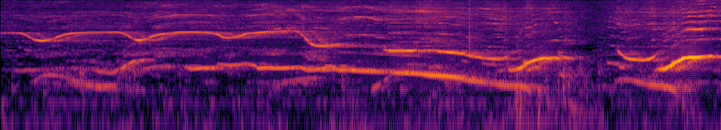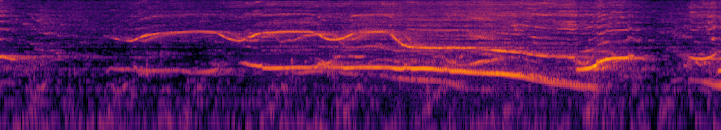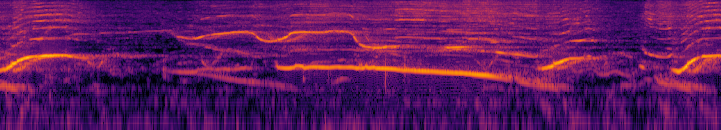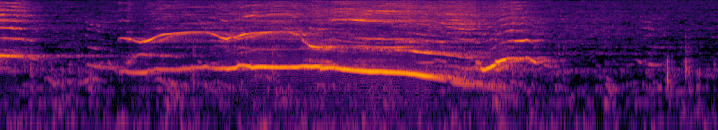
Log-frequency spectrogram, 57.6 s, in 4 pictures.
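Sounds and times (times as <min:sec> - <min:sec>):
whale song: 0:00.0 - 0:57.6.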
